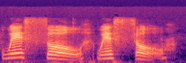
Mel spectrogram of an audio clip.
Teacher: We kind of have that schwa sound right before the L instead of the T · We have a silent T here, and even though there's not really a vowel, we do sort of pronounce the schwa.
